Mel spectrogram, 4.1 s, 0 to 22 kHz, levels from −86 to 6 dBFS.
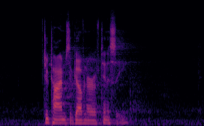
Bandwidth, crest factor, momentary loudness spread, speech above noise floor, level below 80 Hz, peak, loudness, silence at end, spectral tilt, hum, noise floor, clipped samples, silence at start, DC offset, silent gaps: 18.5 kHz; 24 dB; 15 LU; 29 dB; -70 dBFS; -20 dBFS; -40 LUFS; 1.3 s; -3 dB/octave; none; -69 dBFS; under 0.1%; 0.85 s; under 0.1%; none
